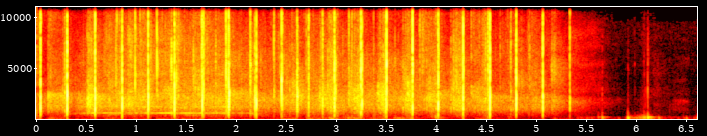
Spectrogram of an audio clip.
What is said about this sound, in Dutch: En geef haar een daverend applaus.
